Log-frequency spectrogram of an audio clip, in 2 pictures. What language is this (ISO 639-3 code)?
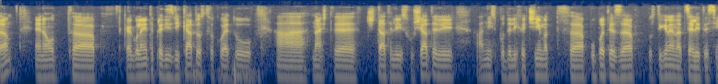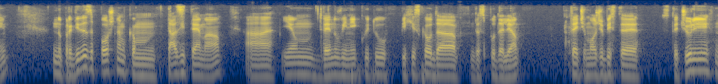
bul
